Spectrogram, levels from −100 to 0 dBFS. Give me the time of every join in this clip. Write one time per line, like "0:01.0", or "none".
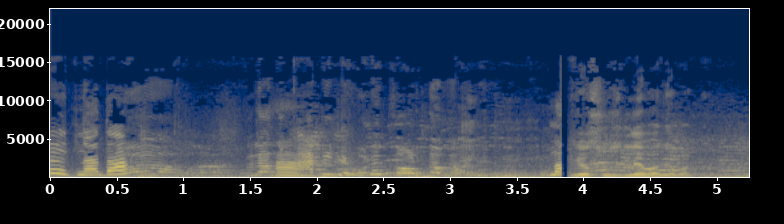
0:03.8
